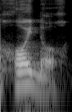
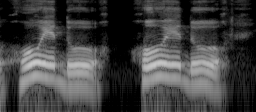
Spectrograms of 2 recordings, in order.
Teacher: Então, a palavra se parte em três. O fica de um lado, o e fica do outro.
